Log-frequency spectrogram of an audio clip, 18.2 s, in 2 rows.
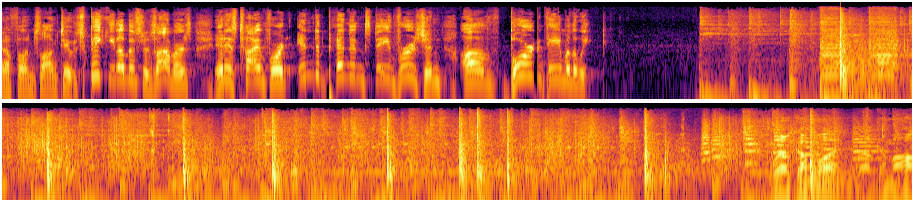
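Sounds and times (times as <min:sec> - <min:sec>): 
speech: 0:00.0 - 0:06.1, 0:16.8 - 0:18.1
fireworks going off: 0:07.9 - 0:18.1.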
